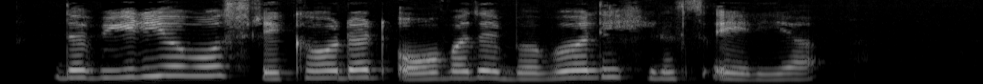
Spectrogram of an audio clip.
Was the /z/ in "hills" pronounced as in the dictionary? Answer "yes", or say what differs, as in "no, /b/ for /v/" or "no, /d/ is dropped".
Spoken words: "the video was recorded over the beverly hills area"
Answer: no, /z/ is dropped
